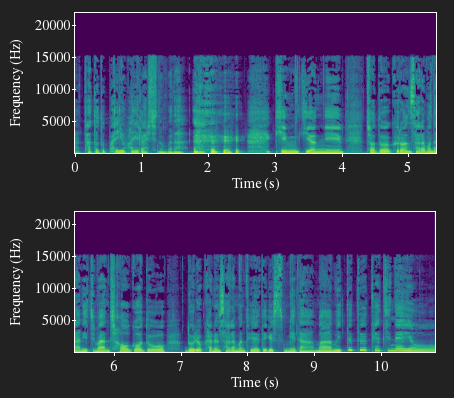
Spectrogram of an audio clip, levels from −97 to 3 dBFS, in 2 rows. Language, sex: Korean, female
